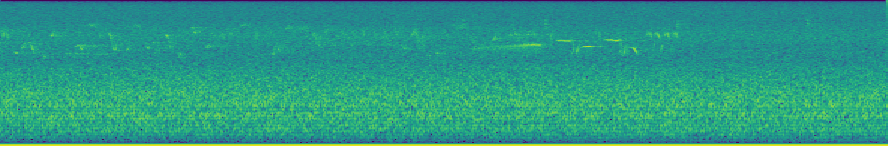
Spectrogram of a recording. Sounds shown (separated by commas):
Pacific Wren song, Townsend's Warbler call, Townsend's Warbler song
